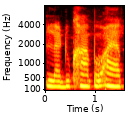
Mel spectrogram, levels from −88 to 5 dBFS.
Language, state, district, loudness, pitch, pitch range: Idu Mishmi, Arunachal Pradesh, Lower Dibang Valley, -14 LUFS, 195 Hz, 190-205 Hz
